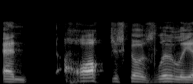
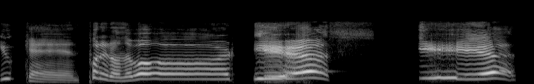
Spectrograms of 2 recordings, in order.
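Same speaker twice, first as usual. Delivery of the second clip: very high, loud, swooping, drawn-out "yes", excited announcer; 12 semitones higher, 6 dB louder than usual. Recalling a broadcaster's signature call: Hawk Harrelson home run call. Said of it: "but he also did that".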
